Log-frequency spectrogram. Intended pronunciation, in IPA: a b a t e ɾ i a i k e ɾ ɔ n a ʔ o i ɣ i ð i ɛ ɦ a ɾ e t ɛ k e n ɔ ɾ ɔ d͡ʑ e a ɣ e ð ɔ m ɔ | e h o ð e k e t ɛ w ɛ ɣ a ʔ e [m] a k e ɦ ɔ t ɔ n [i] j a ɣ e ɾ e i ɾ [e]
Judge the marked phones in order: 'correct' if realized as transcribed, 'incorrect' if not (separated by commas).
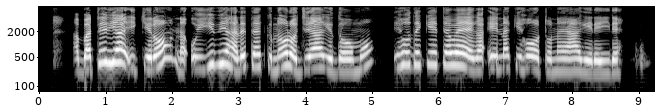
incorrect, incorrect, incorrect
